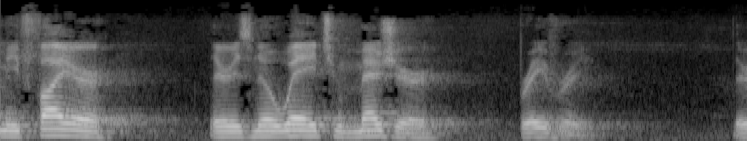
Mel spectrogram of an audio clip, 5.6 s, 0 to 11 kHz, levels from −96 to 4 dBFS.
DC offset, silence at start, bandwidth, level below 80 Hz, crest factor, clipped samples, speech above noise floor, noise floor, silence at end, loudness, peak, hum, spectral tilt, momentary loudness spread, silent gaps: under 0.1%; 0 s; 9.6 kHz; -66 dBFS; 18 dB; under 0.1%; 37 dB; -63 dBFS; 0 s; -26 LUFS; -10 dBFS; none; -4.5 dB/octave; 17 LU; none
